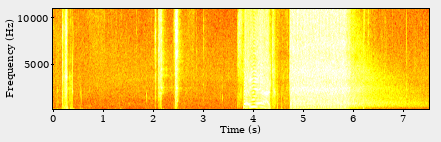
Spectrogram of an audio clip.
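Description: Pistol gunfire: a few sharp, scattered clicks and snaps, then a loud mechanical clatter and a long, harsh burst of rapid shots that decays into a fading tail.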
